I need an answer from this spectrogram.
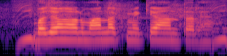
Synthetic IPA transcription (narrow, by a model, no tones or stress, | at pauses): bʱɐd͡ʒənɔːɾmaːnəkmẽkjaə̃nt̪əɾɦɛː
